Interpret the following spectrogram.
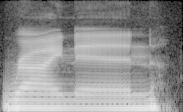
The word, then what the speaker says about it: Reynen: I always say it's like the bread, like rye bread, Reynen. I think if the Y and the E were in opposite spots, it would make more sense.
